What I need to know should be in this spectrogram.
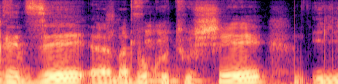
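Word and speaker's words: Reze: à prononcer son nom red C c'est comme ça que ça se prononce red m'a beaucoup touché il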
